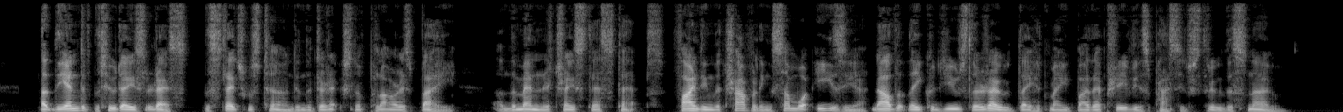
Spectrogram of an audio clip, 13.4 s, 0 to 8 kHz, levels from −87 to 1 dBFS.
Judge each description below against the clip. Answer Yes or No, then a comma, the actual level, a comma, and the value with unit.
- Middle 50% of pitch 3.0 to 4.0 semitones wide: Yes, average, 3.5 semitones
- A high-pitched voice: No, very low, 90 Hz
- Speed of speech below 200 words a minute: No, fast, 205 wpm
